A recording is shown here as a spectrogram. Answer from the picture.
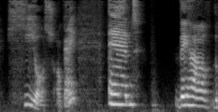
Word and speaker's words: Chios: But it's, the proper pronunciation is Chios with an H. Chios, okay?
